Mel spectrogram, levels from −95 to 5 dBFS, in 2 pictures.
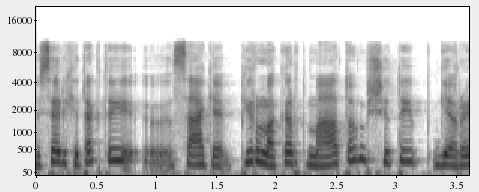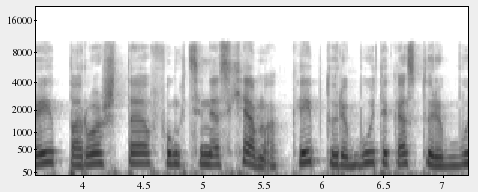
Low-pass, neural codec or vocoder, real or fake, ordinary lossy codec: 9.9 kHz; none; real; Opus, 64 kbps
